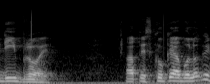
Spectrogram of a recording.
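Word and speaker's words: de Broglie: है, लास्ट के अंदर डी ब्रॉय एक साइंटिस्ट हुए। डी ब्रॉय पढ़ने में लिखा जाता है इसको डी ब्रॉगली, लेकिन एक्चुअल में इसकी एग्जैक्ट प्रोनाउंसिएशन क्या है? डी ब्रॉय।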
